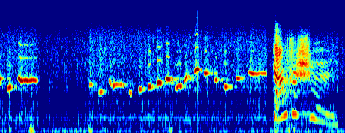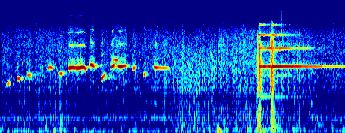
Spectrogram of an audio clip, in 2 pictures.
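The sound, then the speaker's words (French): The famous whistle from the film M (M le Maudit), a clear, melodic whistled tune on the air of In the Hall of the Mountain King, rising and falling in quick stepwise notes, interrupted midway by a brief noisy burst, and ending with a bright ringing chime-like tone. “Dans tout le début de M le Maudit, avant que n'apparaisse la figure pathétique de Peter Lorre, on ne voit pas l'homme en noir, c'est une ombre, c'est un dos, c'est un sifflement célèbre, celui qu'on vient d'entendre sur l'air de, dans l'antre du roi”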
